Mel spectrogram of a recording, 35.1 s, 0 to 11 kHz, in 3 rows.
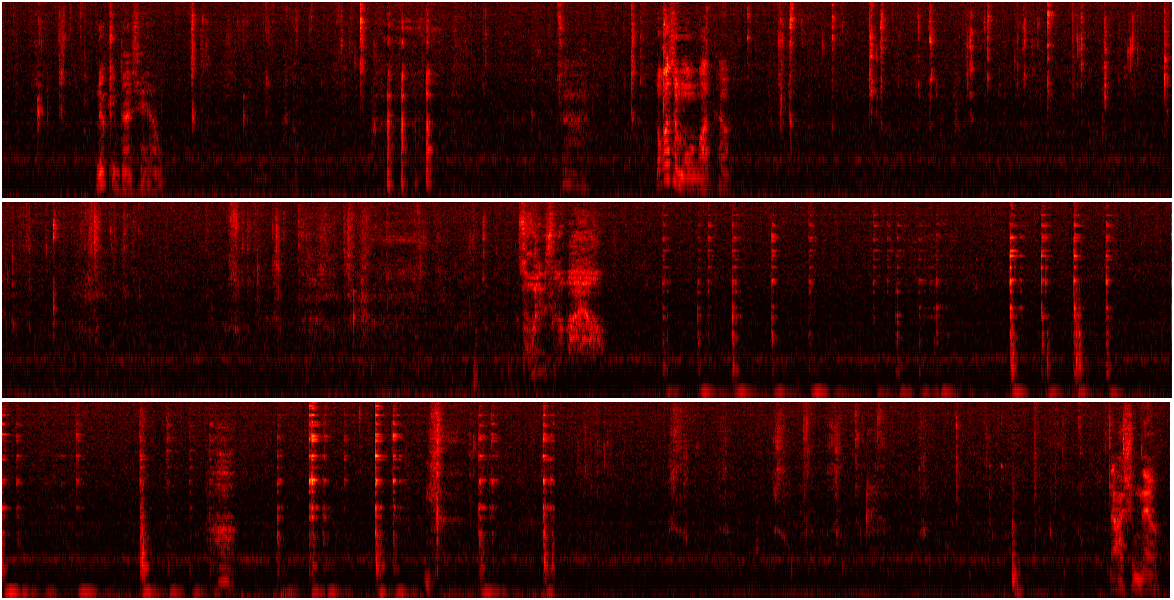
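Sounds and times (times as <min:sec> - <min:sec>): rice cake bouncing on a tray: 0:21.8 - 0:25.5.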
